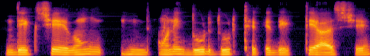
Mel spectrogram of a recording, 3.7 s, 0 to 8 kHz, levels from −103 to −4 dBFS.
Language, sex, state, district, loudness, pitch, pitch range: Bengali, male, West Bengal, North 24 Parganas, -20 LUFS, 110 Hz, 105-115 Hz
